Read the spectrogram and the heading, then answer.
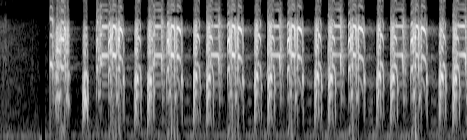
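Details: Grey francolin, known locally as desi teetar, giving a rapid string of rasping, chattering notes, each short burst following the next with barely a gap across four seconds, loud and close, with quiet background.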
